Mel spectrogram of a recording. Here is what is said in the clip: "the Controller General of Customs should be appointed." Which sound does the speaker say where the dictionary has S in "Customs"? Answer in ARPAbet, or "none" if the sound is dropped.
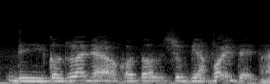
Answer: none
